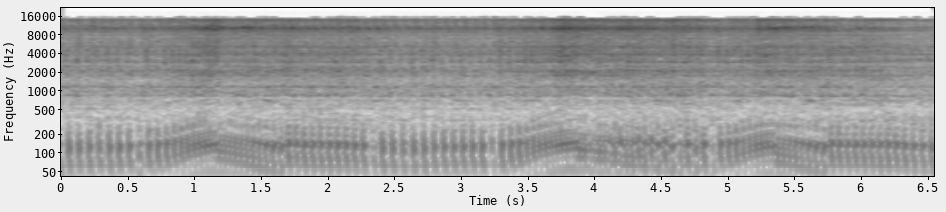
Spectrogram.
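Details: Bajaj Pulsar N160 engine with a steady fast thumping beat, rough uneven edge swelling and fading; it was buttery smooth until the first service at 500 km and never the same after, cause unknown.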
